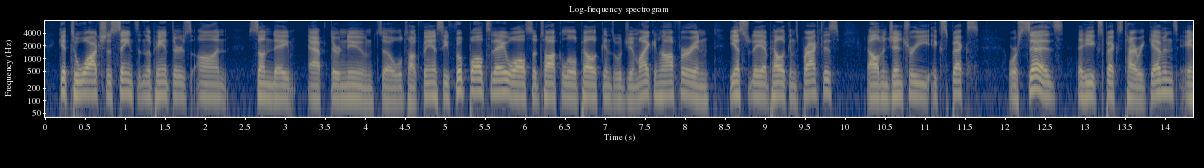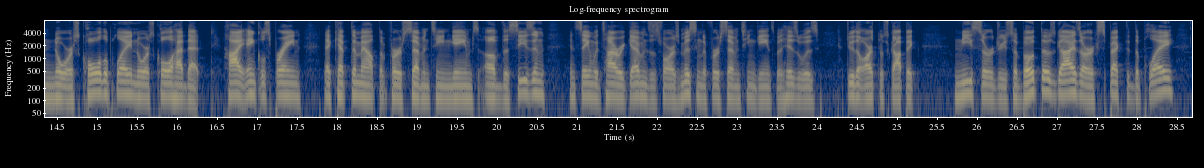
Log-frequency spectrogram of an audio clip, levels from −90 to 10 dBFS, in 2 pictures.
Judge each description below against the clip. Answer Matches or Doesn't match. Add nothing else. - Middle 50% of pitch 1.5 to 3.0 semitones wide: Matches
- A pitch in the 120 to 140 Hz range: Matches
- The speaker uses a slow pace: Doesn't match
